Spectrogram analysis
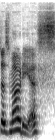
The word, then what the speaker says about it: Asmodeus: a little off guard asmodeus yeah it's pronounced as modius asmodius America is there anything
